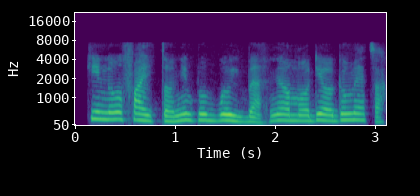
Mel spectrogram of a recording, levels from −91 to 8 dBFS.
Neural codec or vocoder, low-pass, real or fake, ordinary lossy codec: codec, 16 kHz, 1.1 kbps, Voila-Tokenizer; none; fake; none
